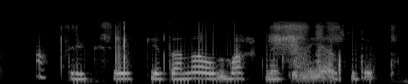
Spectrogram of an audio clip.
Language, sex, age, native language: Icelandic, female, 12, Icelandic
